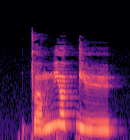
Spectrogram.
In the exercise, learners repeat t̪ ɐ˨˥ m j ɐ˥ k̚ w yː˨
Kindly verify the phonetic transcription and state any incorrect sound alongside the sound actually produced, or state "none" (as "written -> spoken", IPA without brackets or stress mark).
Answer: w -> j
